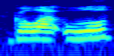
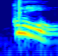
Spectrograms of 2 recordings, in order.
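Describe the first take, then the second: First: The name is said in full, in separate parts. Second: The name is shortened to one quick syllable. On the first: This is how the aliens themselves say it. The speaker calls it right. "pronounce it correctly" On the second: A dismissive human mangles the name. The speaker calls it wrong. "characters like like Jack O'Neill who's like"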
